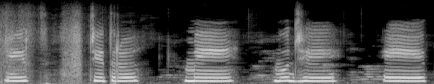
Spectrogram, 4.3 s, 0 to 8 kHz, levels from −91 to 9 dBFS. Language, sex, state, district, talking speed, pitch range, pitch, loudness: Hindi, female, Madhya Pradesh, Bhopal, 70 wpm, 320-340 Hz, 330 Hz, -12 LUFS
